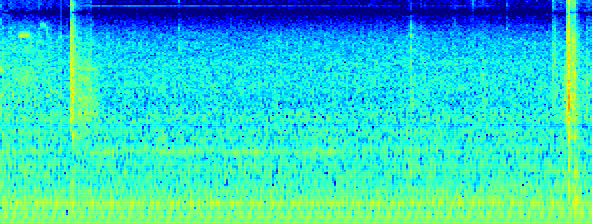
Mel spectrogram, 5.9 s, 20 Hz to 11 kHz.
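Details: Mack MP8 / Volvo D13 truck diesel after a Volvo specialist sorted the injectors to cure its long-crank hard start, recorded from outside: low steady idle with an even beat and no misfire or knock; running good.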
